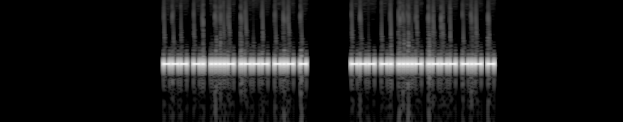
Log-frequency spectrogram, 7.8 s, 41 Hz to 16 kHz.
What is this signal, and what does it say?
Morse code, heard as a keyed tone, about 46 wpm, 700 Hz. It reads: ON4JKT ON4JKT
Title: DXCC-100 Call Signs - 6 Characters - Repeated 2x - 45wpm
